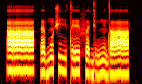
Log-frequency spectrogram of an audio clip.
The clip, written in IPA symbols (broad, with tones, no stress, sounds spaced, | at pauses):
aː˦ | ɛ˨ b ũ˧ ʃ iː˧ t eː˧ f ɛ˧ ɡ e˨ ŋ ĩ˨ d aː˧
